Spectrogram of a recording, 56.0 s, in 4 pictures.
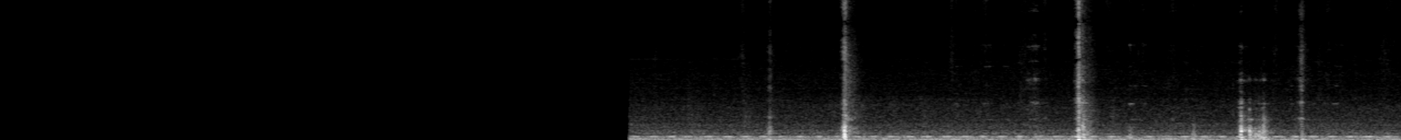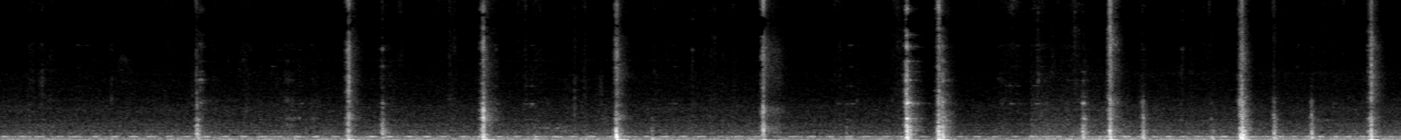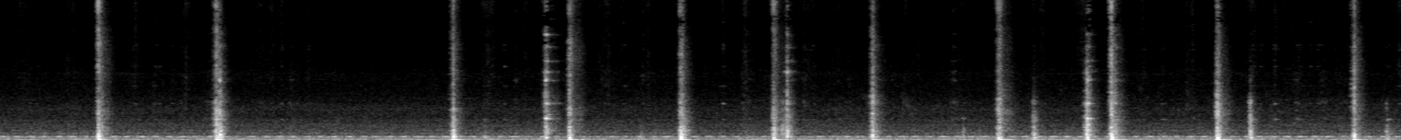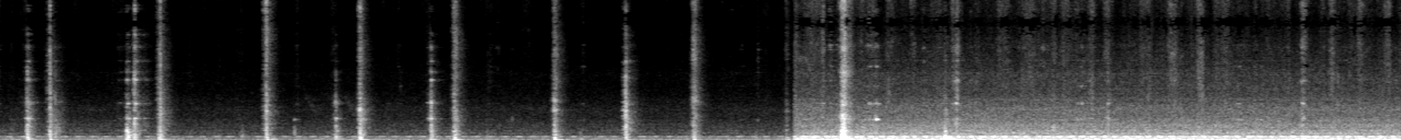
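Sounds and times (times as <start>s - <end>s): steady low hum: 6.3s - 56.0s
dough and bowl knocking on counter: 50.0s - 51.8s.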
